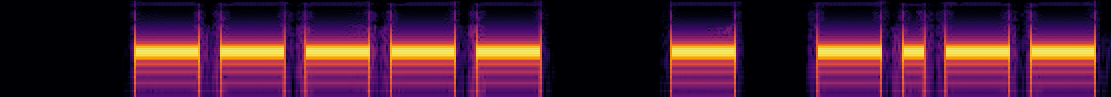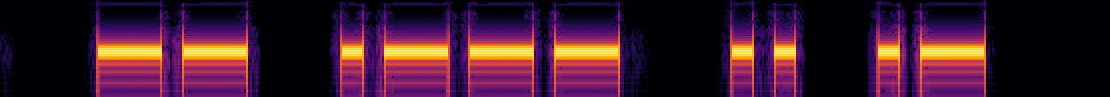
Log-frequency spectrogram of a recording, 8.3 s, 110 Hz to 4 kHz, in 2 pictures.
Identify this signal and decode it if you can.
Morse code, heard as a keyed tone, about 15 wpm, spaced as for 12 wpm, 600 Hz. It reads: 0TYMJIA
